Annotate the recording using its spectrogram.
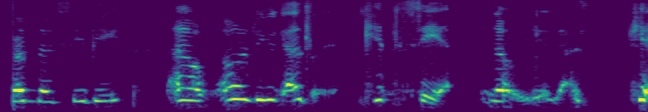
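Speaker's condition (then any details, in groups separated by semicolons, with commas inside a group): Cerebral palsy; power chair, 29 surgeries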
